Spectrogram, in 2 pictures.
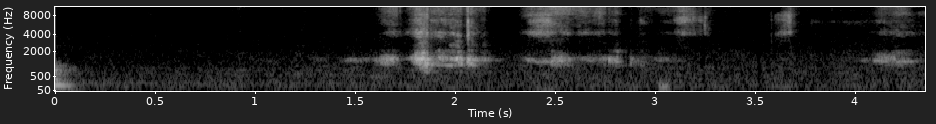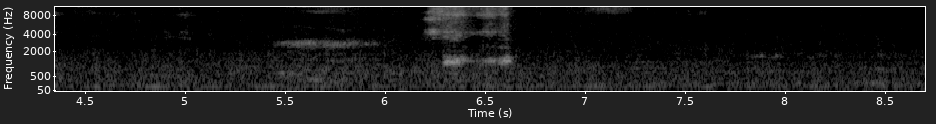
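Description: A few faint, short scratches and clicks of small craft tools and cups being handled on a worktable, spread over several seconds in near silence.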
